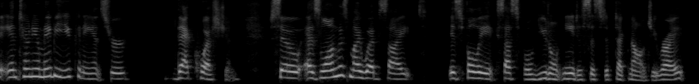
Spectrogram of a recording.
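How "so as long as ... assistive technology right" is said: ordinary delivery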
